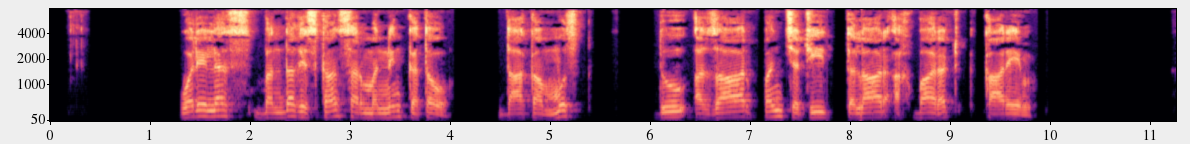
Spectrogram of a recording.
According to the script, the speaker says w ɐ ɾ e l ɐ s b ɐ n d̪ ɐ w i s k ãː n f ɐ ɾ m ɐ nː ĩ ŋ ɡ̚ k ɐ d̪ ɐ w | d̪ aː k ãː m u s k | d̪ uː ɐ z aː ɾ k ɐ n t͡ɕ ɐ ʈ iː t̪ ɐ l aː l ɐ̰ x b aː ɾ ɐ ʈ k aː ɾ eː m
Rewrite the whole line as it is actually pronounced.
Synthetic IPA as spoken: w ɐ ɾ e l ɐ s b ɐ n d̪ ɐ ɣ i s k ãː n s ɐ ɾ m ɐ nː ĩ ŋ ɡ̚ k ɐ t̪ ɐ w | d̪ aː k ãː m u s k | d̪ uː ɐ z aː ɾ p ɐ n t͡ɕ ɐ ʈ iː t̪ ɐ l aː ɾ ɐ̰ x b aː ɾ ɐ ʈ k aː ɾ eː m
